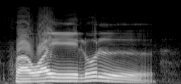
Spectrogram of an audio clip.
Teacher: pada lafal fawailul di sini tanwinnya langsung dimasukkan ke huruf lam. Fawailul, ya, awalnya fawailun, karena bertemu dengan huruf lam maka tanwinnya dimasukkan ke huruf lam dan diganti dengan huruf lam. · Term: idgham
